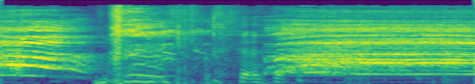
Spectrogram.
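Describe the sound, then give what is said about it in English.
A voice imitates loud, high-pitched screaming coming from upstairs: a strained wail, a brief choppy break, then a long sustained shriek that holds steady to the end. “As he asks, he hears the loud screaming from upstairs along with...”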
